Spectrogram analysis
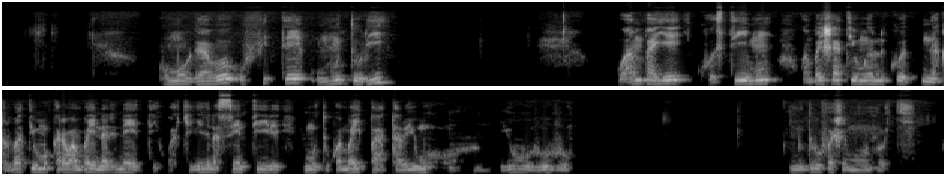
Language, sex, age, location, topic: Kinyarwanda, male, 50+, Musanze, government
